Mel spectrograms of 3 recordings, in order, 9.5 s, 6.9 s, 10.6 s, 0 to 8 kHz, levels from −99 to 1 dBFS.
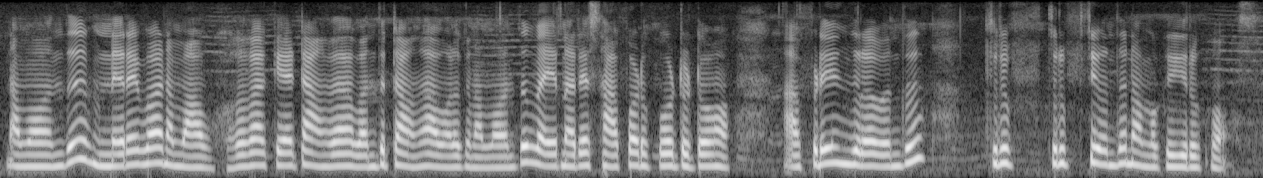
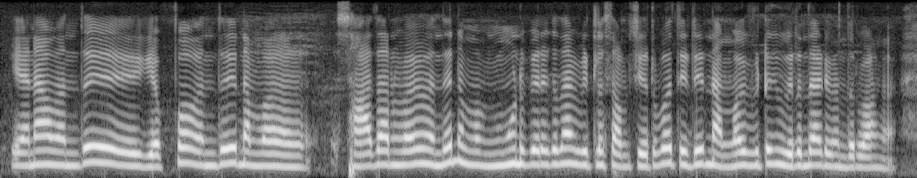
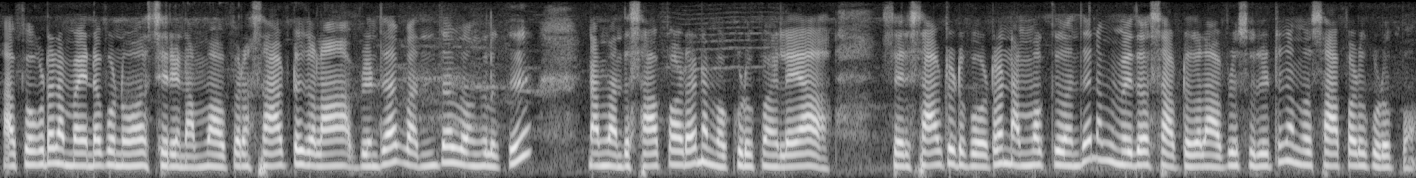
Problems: background sounds at intervals, background conversations at intervals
